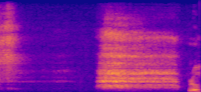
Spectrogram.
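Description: Water bubbles and hisses in a pot.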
